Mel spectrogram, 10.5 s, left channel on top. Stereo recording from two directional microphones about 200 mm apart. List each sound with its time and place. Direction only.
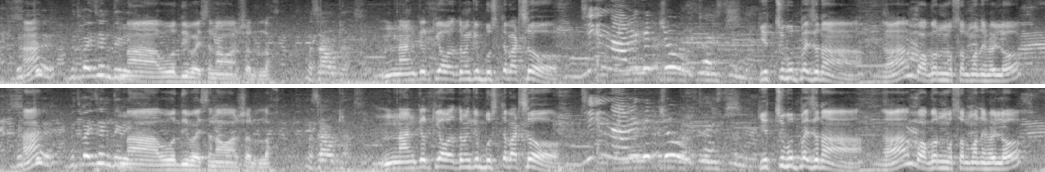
0.2 s speech: 10° right (ahead or behind)
3.8 s speech: 10° right (ahead or behind)
5.8 s children playing: 10° left (ahead or behind)
7.6 s speech: 10° right (ahead or behind)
